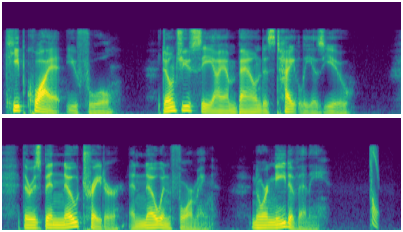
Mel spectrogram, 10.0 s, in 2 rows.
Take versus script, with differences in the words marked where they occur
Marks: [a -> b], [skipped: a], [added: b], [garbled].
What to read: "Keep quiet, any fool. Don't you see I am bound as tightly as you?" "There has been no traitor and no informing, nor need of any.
"Keep quiet, [any -> you] fool. Don't you see I am bound as tightly as you?" "There has been no traitor and no informing, nor need of any.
